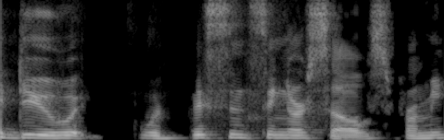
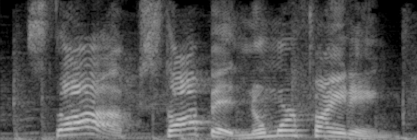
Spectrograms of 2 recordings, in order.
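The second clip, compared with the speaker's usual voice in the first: high, loud desperate cry; desperate shouting; 8 semitones higher, 4 dB louder, slower than usual. Acted. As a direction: scream at them to stop fighting. Character begs fighting to stop.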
